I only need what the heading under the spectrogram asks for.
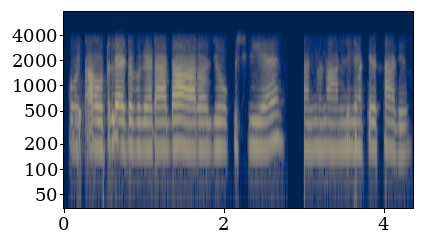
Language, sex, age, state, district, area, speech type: Punjabi, female, 60+, Punjab, Barnala, rural, conversation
